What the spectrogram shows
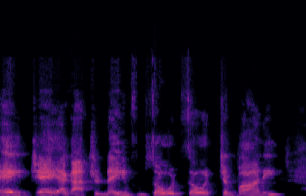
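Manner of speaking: thick Southern twang, laid on heavily. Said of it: "he's got this thick Southern twang".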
